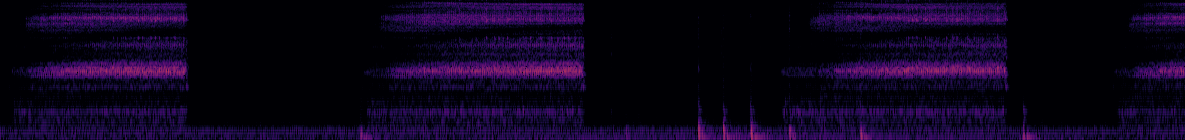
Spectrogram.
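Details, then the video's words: Wild barn owl in Israel calling to attract a female: long hissing screeches of about two seconds each, repeated four times with pauses, and soft knocks and taps between them. "It's A Hoot: Why Attracting Female Barn Owls Isn't As Easy As It Seems"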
